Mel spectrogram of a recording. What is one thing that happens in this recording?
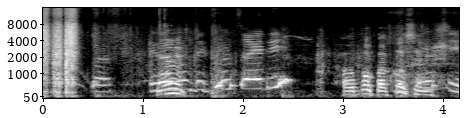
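A young child talks nearby.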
